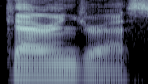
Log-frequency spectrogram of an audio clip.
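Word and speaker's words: Karandras: stupid i think anyway karen granddress oh um yeah yeah you were very close john the pronunciation was just slightly off karen dress it must have been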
